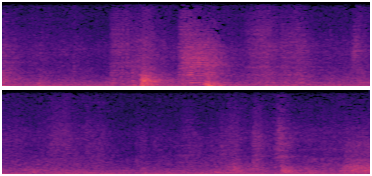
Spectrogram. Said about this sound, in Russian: переходим в другое помещение. Вот открывается дверь, мы заходим.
